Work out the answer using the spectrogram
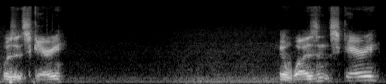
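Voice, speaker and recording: A man's voice: mid-range voice, expressive, slow pace, bright, forceful tone. A man chatting casually and teasingly as he films a family vlog on a handheld camera mic. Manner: teasing, joking. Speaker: vlogger behind the camera. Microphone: camera mic, held by the speaker. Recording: noisy handheld home video.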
